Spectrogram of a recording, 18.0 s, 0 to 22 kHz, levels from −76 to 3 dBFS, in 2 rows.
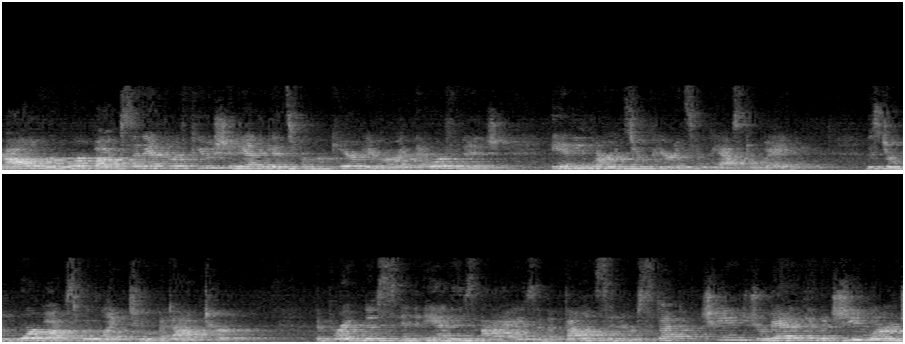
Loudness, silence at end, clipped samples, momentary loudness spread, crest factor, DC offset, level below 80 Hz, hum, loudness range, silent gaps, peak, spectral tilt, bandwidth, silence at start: -19 LUFS; 0 s; under 0.1%; 12 LU; 18 dB; under 0.1%; -56 dBFS; none; 4 LU; none; -2 dBFS; -4 dB/octave; 11.5 kHz; 0 s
